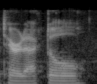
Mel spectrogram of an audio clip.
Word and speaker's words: pterodactyl: you cannot hear a pterodactyl go to the bathroom because the P is silent anywho we're going to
